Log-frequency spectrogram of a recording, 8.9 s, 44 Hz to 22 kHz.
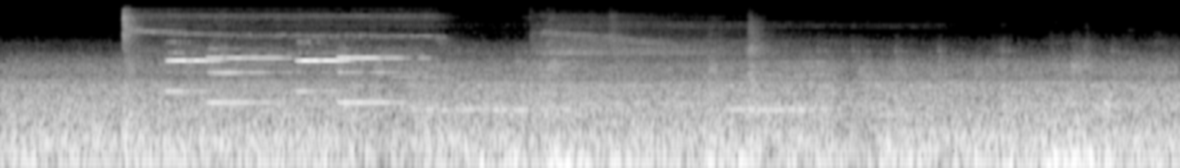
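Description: Running noise of a Keikyu 1000 series electric train with Mitsubishi full-SiC VVVF control, heard inside the car: a steady low rumble of wheels and motors. About a second in a sudden rush of noise begins. Over it a two-note ringing signal sounds twice, and a high whine falls in pitch near the middle.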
